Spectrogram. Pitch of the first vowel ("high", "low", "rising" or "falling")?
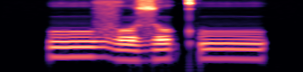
high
